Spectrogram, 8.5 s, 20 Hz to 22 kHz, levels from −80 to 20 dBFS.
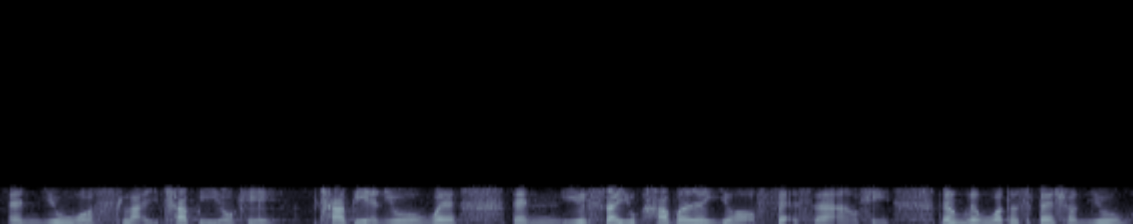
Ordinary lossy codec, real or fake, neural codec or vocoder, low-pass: none; fake; codec, 16 kHz, 16 kbps, FunCodec, trained on Chinese and English, 50 frames a second; 3.6 kHz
